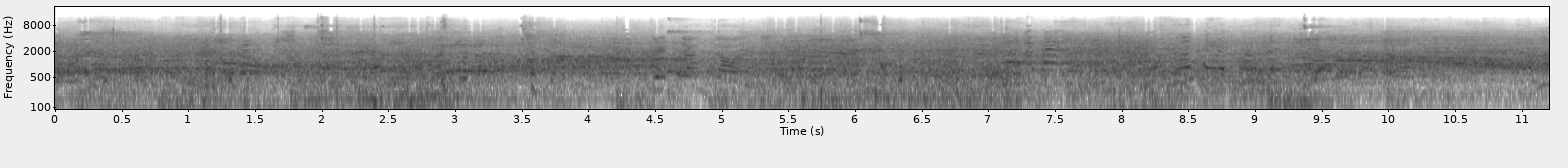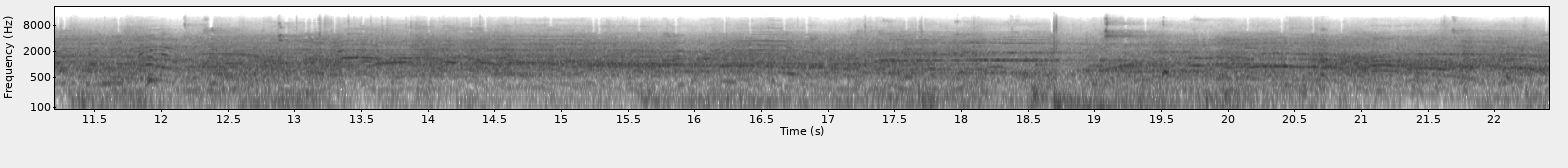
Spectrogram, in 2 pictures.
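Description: Basketball bouncing on a hardwood gym floor during a game, over steady chatter of many voices.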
